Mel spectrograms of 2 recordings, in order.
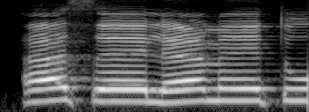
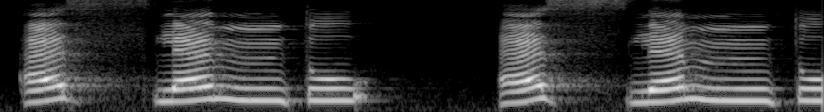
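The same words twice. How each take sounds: First: اسلمت with the س bounced; wrong qalqalah. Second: Slow اسلمت with a hissing س, no bounce; correct hissing sin. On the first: Teacher shows students the wrong bounced reading. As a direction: bounce the سین in اسلمت as a mistake. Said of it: "تو یہ wrong ہے". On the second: Teacher models the correct hissing reading for students. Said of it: "سٹی کی آواز پیدا ہوگی". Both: Shown as a demonstration.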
